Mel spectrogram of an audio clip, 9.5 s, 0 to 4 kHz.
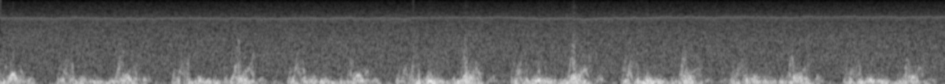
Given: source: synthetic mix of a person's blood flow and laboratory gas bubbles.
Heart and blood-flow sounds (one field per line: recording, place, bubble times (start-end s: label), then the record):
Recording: Doppler ultrasound of blood flow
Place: precordium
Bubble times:
no bubbles
From the record:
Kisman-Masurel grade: 000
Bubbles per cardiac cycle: 0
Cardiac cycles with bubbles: 0%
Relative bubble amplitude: no bubbles discernible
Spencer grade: 0 (complete lack of bubble signals)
